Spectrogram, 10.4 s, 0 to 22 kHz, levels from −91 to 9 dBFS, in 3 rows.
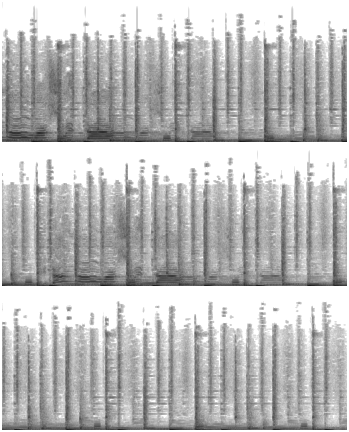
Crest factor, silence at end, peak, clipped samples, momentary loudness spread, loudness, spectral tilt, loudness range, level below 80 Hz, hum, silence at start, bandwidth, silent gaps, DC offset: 14 dB; 0 s; 0 dBFS; under 0.1%; 8 LU; -16 LUFS; -4.5 dB/octave; 4 LU; -16 dBFS; none; 0 s; 18 kHz; none; under 0.1%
